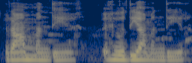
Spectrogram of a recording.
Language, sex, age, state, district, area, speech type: Urdu, female, 30-45, Bihar, Khagaria, rural, spontaneous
